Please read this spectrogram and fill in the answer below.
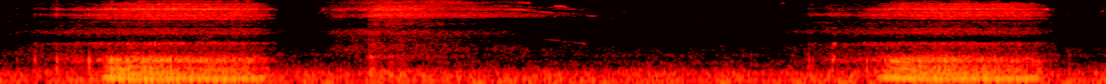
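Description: Low, rattling snores on each breath in, with quieter breaths out between them; ordinary snoring in sleep.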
